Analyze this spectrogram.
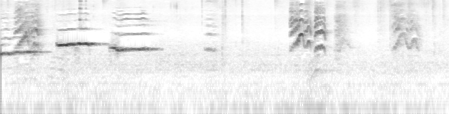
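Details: Cockatiel giving three short clear whistles, one higher and two lower, followed after a pause by a burst of scratchy, buzzy chirps and a softer rasping note.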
